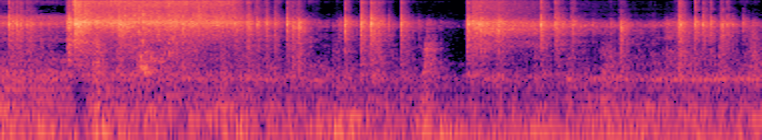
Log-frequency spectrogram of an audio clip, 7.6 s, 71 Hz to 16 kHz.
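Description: Metro-North M7 railcar running, heard from inside its restroom: a steady low rumble, with a rushing hiss that comes in suddenly about a second in, eases off, and returns about halfway through.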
